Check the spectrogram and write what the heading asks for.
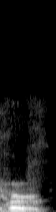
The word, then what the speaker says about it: Herb: So the H is silent.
